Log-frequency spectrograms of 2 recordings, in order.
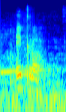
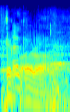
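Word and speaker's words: اقرأ: Ikra. Iqra. But say it properly. Iqra. Iqra.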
